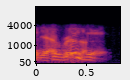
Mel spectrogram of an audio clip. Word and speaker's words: RZA: Yeah, RZA.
